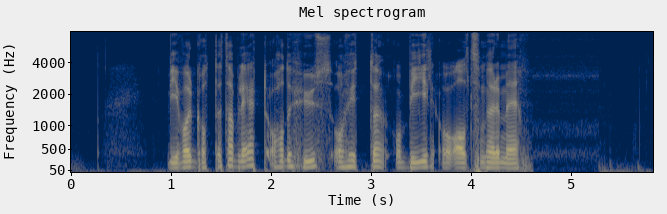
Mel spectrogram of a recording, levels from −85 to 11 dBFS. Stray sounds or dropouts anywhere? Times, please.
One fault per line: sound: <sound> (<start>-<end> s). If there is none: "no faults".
no faults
